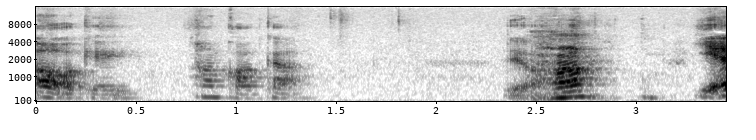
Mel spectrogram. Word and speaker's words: pannkaka: Pannkaka. Yeah, it's called pannkaka. Pannkaka? Yeah. Pannkaka. Pannkaka. Am I saying it right or wrong? Say it again. Pannkaka. No, pan. Kaka. Pannkaka. Pannkaka.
